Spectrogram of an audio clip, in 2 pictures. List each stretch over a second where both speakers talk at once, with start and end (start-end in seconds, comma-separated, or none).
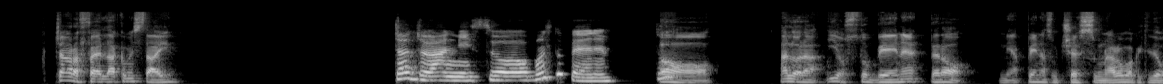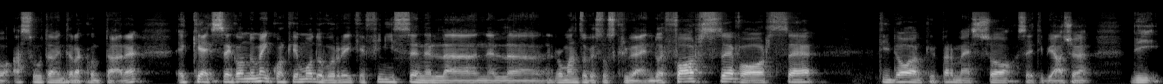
none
